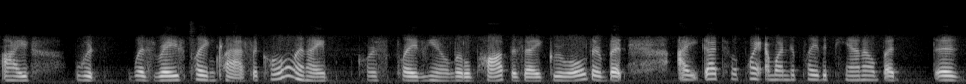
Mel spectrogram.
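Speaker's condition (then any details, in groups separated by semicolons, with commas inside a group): No condition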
